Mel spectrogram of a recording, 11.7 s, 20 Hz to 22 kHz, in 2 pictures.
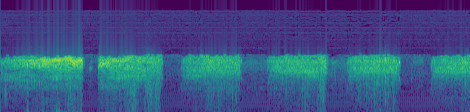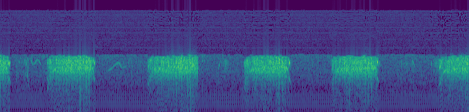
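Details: Barn owls at a nest box in Audubon Starr Ranch, California, before 6 a.m., with the male bringing prey; harsh, broadband hissing screeches about one second long, repeated roughly every second in a steady series.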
